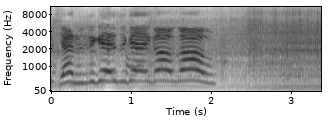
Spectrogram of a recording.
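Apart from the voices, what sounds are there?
mini grass cutter running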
